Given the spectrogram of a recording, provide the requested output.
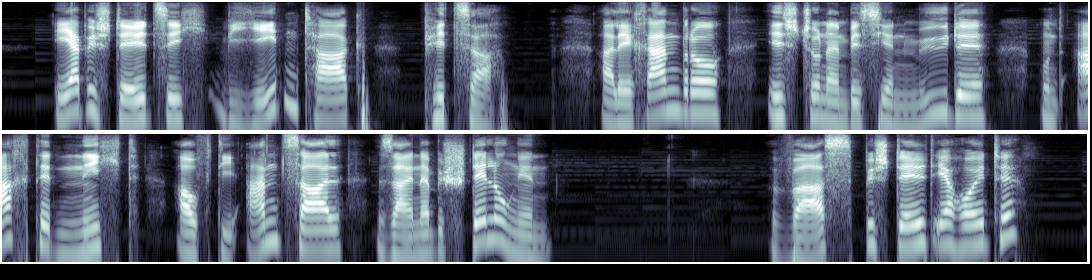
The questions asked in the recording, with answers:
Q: Was bestellt er heute?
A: Pizza wie jeden Tag.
